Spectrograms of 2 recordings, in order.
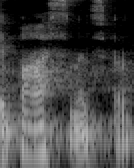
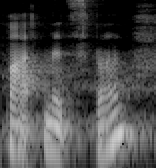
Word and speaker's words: bat mitzvah: I'm using the Israeli pronunciation. Sometimes in some circles they say bas mitzvah, but bat mitzvah.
